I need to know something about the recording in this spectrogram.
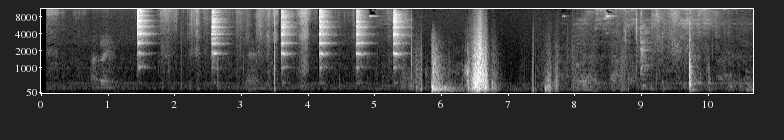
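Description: A light ringing tap repeated about twice a second, eight times in a row, then a couple of heavier thumps near the middle.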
